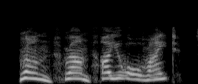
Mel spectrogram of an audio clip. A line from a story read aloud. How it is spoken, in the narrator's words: squealed Hermione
